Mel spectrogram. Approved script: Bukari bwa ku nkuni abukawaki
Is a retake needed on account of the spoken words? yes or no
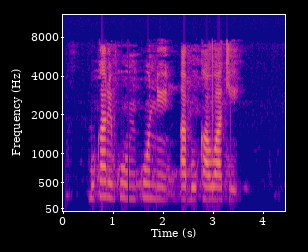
yes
